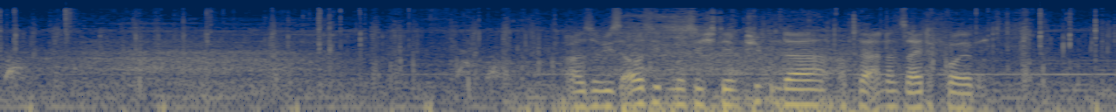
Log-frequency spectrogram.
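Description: Fires crackle and pop.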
